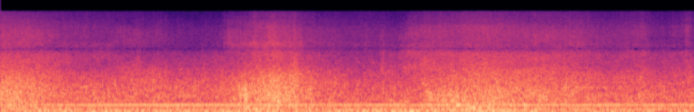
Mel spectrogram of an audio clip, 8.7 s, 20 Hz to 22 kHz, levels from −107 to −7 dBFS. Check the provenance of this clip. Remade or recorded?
recorded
